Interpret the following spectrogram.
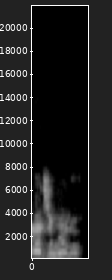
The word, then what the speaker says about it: Azzarello: How do you pronounce his name? Azzarello.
